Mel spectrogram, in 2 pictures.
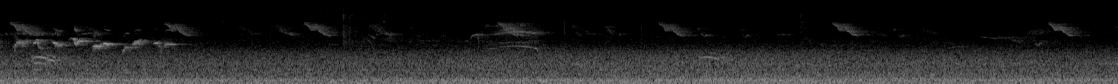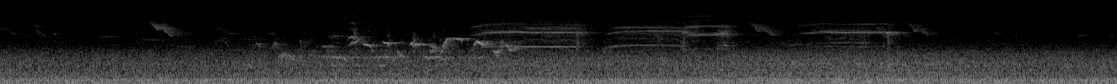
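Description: Small birds chirping over a steady background hiss: short, high, downward-sliding chirps about once a second, then a fuller stretch of song with held whistled notes about two thirds of the way through.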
